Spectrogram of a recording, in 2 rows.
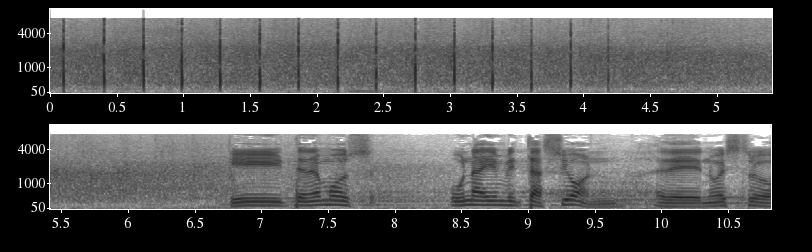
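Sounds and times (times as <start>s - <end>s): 
steady rhythmic clapping: 0.0s - 8.0s
speech: 6.8s - 10.8s.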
